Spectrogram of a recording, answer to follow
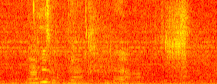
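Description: Faint chatter and murmuring from a group of teenagers, with a short hiss near the end.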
